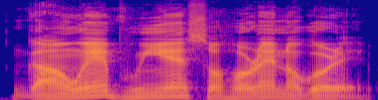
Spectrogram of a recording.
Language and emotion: Assamese, neutral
